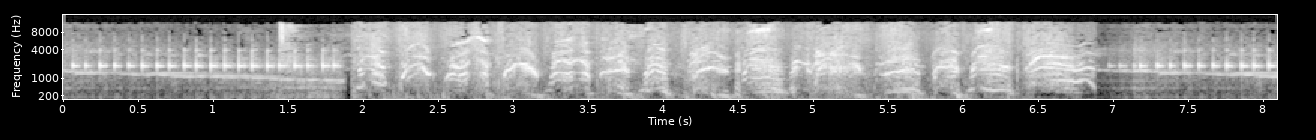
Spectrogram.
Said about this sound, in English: Yeah, that's kind of how that went. Many thanks to Fred Flintstone for his tippy toe sound effect there.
